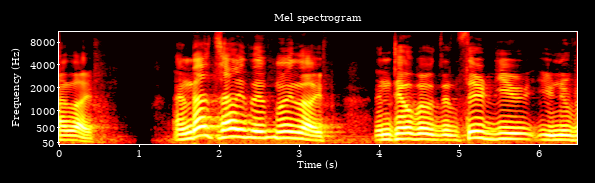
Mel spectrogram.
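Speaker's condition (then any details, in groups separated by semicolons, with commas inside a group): Cerebral palsy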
